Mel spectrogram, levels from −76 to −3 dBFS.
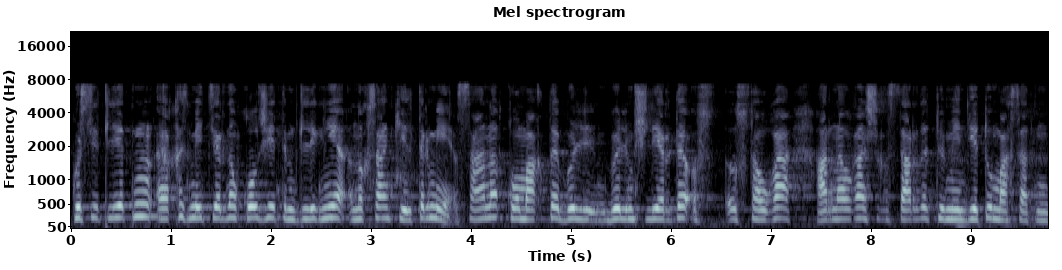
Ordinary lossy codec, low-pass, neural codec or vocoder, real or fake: none; 7.2 kHz; none; real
